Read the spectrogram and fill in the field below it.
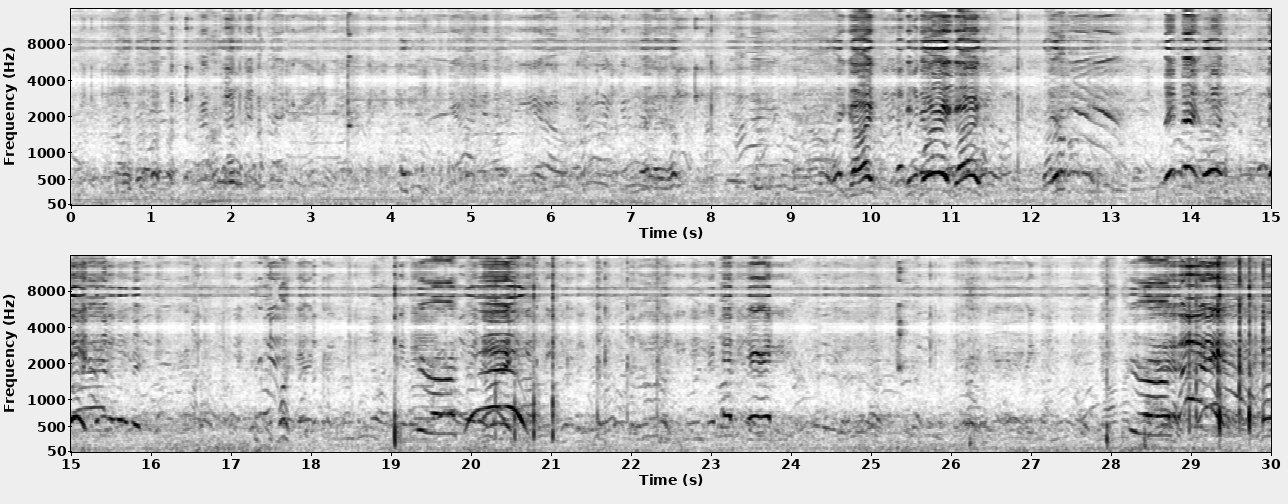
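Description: Children and adults shout and cheer from around an open field, heard from a distance.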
